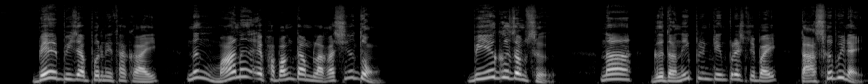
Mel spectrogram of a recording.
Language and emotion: Bodo, angry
